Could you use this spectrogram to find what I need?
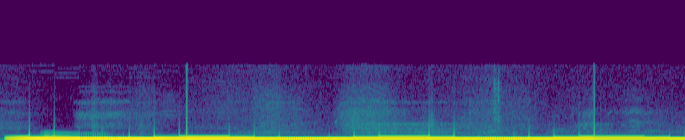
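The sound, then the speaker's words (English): Tones of the scale illusion play as two loud, pure, sustained pitches that step up and down against each other in a steady repeating pattern, with no voices. “How about the scale illusion?”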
